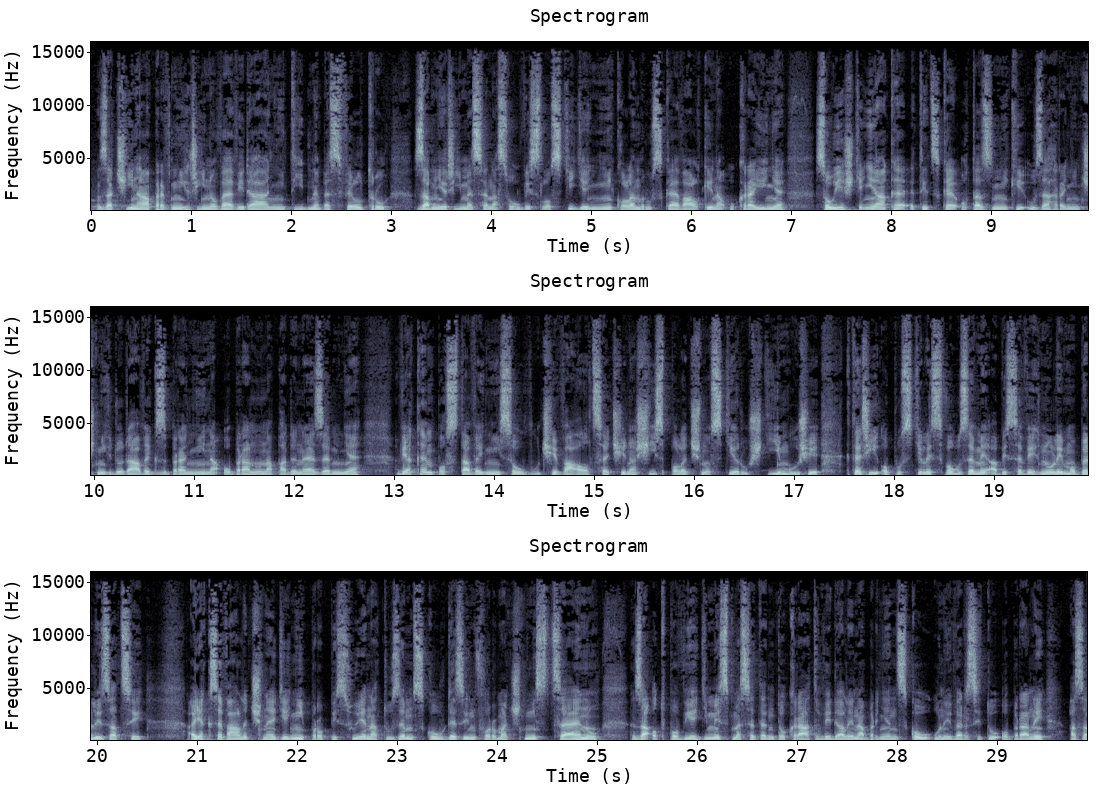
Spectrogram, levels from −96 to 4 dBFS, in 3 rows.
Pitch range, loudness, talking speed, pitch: 105-125 Hz, -20 LUFS, 140 wpm, 115 Hz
